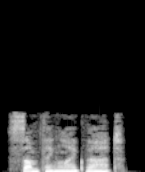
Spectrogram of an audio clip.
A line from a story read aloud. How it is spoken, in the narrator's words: I mutter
